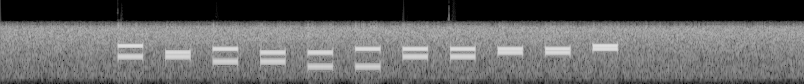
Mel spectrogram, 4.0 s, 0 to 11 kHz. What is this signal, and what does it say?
Multi-frequency trunk signalling (R1, as on North American trunks), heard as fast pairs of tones, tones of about 130 ms, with phone line noise. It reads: KP 685479900 ST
